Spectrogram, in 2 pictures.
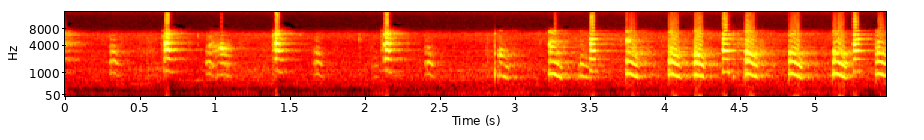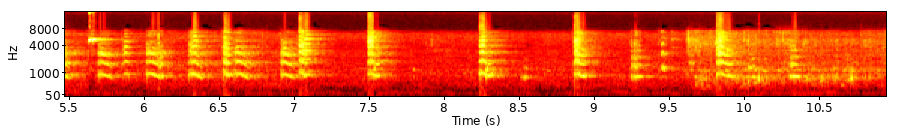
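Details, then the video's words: American coots give short, nasal, honking notes in a rapid irregular series, several per second at times, like a chorus of clucking toots; American coot calls. "American Coot Sound"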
